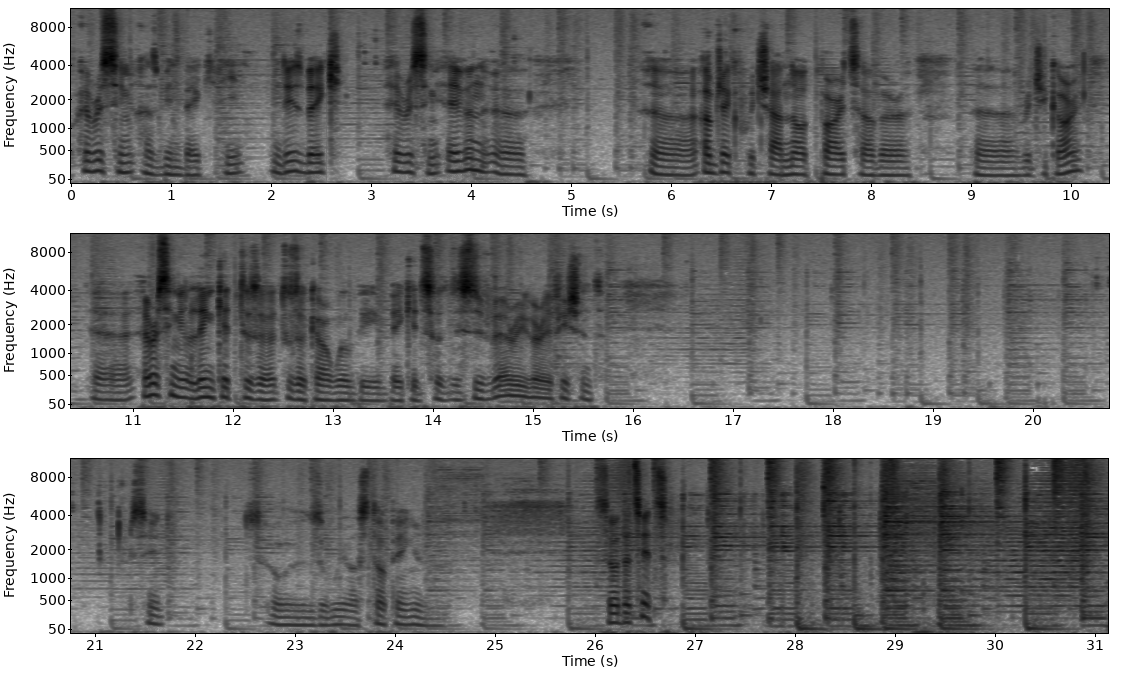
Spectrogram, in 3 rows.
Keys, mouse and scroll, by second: 1.5-2.3 middle drag, 2.3-2.9 scroll up 2, 2.9 click, 3.7-4.1 scroll up 2, 4.3 click, 5.5-6.3 middle drag, 6.3 click, 7.2-9.1 middle drag, 9.1 scroll down 1, 9.7-10.9 middle drag, 10.9-11.2 scroll up 2, 13.2-14.6 middle drag, 14.6-15.8 drag, 15.8-16.4 middle drag, 16.4 space, 18.1-19.1 middle drag, 19.1-19.6 scroll down 1, 20.6 click, 21.1-24.7 middle drag, 24.7-25.5 drag, 25.5-28.3 middle drag, 28.3 space, 28.8-31.1 shift+middle drag.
